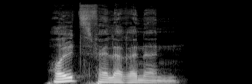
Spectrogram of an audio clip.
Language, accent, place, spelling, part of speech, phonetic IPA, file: German, Germany, Berlin, bezöget ein, verb, [bəˌt͡søːɡət ˈaɪ̯n], De-bezöget ein.ogg
- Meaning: second-person plural subjunctive II of einbeziehen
